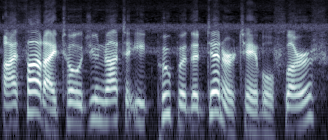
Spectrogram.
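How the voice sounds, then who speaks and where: A man's voice: fairly high pitch, very animated, fairly quick, bright, forceful tone, slight background noise, full character voice, rough recording. A man playing an exasperated sitcom character, scolding in an exaggerated way. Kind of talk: parody TV sitcom acting.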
